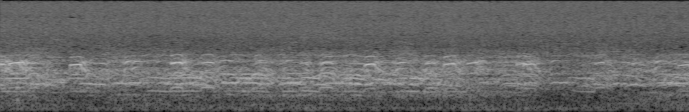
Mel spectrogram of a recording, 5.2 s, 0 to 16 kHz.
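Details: A wintering flock of long-tailed ducks, recorded 8 February 2013 at the mouth of the Vistula, gives a steady babble of nasal, wavering calls from many birds at once.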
